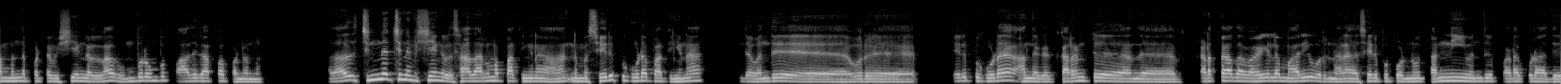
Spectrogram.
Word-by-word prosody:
சம்பந்தப்பட்ட 150 -1 -1
விஷயங்கள்லாம் 155 +3 0
ரொம்ப 150 +5 -2
ரொம்ப 175 +1 -3
பாதுகாப்பா 155 +2 -1
பண்ணணும். 130 -1 -1 0.7
அதாவது 170 +8 +1
சின்ன 240 +5 +5
சின்ன 225 -2 +4
விஷயங்கள் 170 -7 0
சாதாரணமா 155 +4 +1
பார்த்தீங்கன்னா, 145 -2 0 0.3
நம்ம 145 0 +1
செருப்பு 190 +3 +1
கூட 170 - +3
பார்த்தீங்கன்னா 140 +3 0 0.5
இது 140 - -3
வந்து 150 +3 +1 0.8
ஒரு 130 0 0 0.8
செருப்பு 165 +1 -3
கூட 155 +2 +3 0.2
அந்த 145 -1 +2 0.3
கரண்ட் 160 +3 +1 0.3
அந்த 130 0 0 0.6
கடத்தாத 160 +2 +1
வகையில 160 +3 +2
மாறி 150 +2 +2
ஒரு 145 - -1
நல்ல 135 +2 +1 0.2
செருப்பு 155 0 0
போடணும். 140 0 +1
தண்ணீர் 165 +2 +2
வந்து 145 +1 0
படக்கூடாது. 135 -1 0
150 Hz, 130 wpm, -22 LUFS, 140-165 Hz, 0.8 s, சின்ன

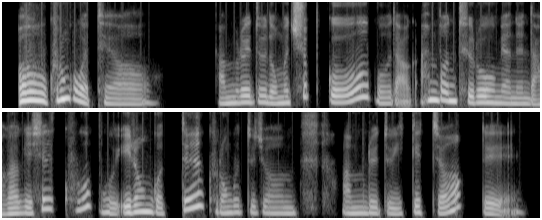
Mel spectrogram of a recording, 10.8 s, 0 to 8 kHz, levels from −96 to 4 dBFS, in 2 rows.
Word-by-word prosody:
어 230 +1 +10
그런 260 +9 +6
것 255 -5 +2
같아요. 145 -2 -3 0.6
아무래도 175 +3 -1
너무 165 +1 0
춥고 245 - +2
뭐 155 0 -5
나가 - - -6
1 245 +1 +4
번 225 -3 +4
들어 175 -3 0
오면은 155 -4 -1
나가기 150 +5 -2
싫고 275 - -4
뭐 165 -5 -2
이런 195 +4 +3
것들 260 - -1
그런 170 -4 -6
것도 175 -1 -7
좀 160 -1 -6 0.4
아무래도 160 -1 -4
있겠죠? 160 - -3 0.2
네. 160 +4 -6
170 Hz, 260 characters per minute, -25 LUFS, 155-215 Hz, 0.6 s, 어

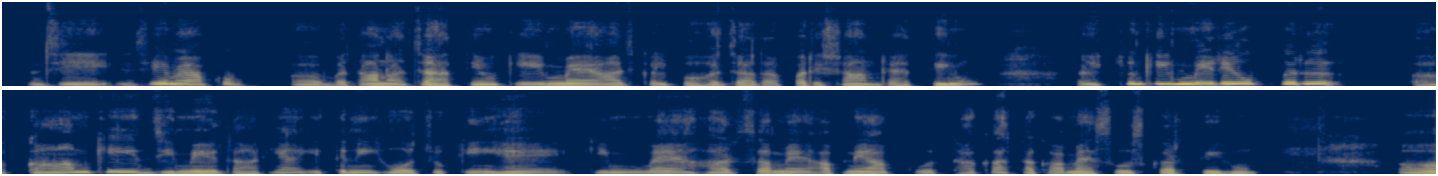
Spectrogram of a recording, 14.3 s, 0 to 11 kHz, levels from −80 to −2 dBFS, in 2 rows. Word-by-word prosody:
जी, 205 +1 0
जी। 195 +11 +2
मैं 240 -1 +7
आपको 225 +1 0 0.3
अ, - - -8
बताना 180 0 0
चाहती 185 -1 0
हूँ 205 - +5
कि 215 0 0
मैं 180 -1 +3
आजकल 185 +1 -3
बहुत 165 +2 -3
ज़्यादा 160 -1 -4
परेशान 160 +3 -2
रहती 155 -2 -2
हूँ 190 +9 +1 0.5
अ, - - -1 0.2
क्योंकि 290 +2 +5
मेरे 270 -1 +9
ऊपर 285 0 +3 0.5
अ, 195 +1 -4
काम 205 +4 +2
की 245 -1 +3
ज़िम्मेदारियाँ 175 +1 -2
इतनी 205 +1 -1
हो 185 -1 0
चुकी 180 +1 -7
हैं 180 +1 -2
कि 205 - -6
मैं 185 -2 -3
हर 195 +1 -2
समय 180 +1 -1
अपने 175 +3 -2
आप 165 -1 -1
को - - -8
थका-थका 190 -2 -7
महसूस 155 -1 -3
करती 145 0 -4
हूँ। 140 -2 -6 0.7
अ, - - -2
185 Hz, 165 wpm, -26 LUFS, 170-210 Hz, 0.7 s, मेरे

